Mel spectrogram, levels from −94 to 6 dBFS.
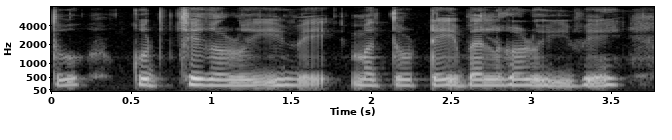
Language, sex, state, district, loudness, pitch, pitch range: Kannada, female, Karnataka, Bidar, -20 LUFS, 210 Hz, 205-220 Hz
